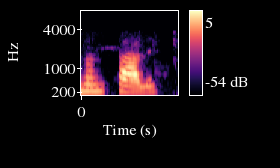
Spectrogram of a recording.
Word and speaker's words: Gonzalez: Carmen Gonzalez. C-A-R-M-E-N. G-O-N-Z-A-L-E-Z.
